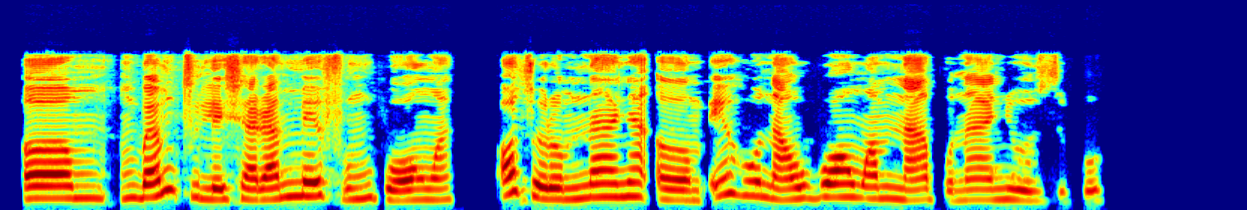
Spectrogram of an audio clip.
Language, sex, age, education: Igbo, female, 15-29, tertiary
